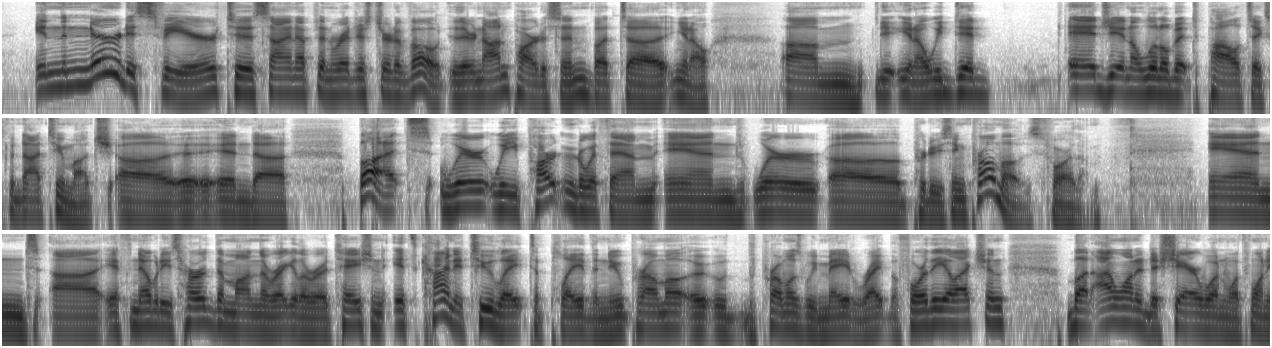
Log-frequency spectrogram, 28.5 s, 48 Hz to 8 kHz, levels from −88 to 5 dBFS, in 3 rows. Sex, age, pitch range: male, 40-59, 90-115 Hz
